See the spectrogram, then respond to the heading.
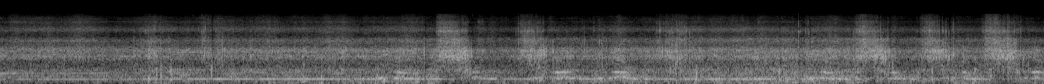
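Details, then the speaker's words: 2007 Yamaha VX Cruiser jet ski on Lake Michigan, previously surging and bogging: steady, even engine drone under load with water and wind rush, no surging or power dips; now running smoothly. "honestly the Jessie's actually running a whole lot better it's not doing the surging issue"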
